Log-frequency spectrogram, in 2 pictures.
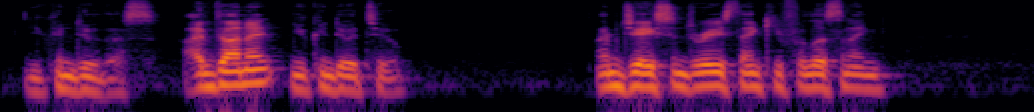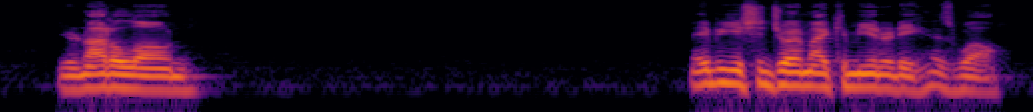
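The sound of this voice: At a moderate pace, a man with a medium pitch and a slightly mellow tone speaks with ordinary pitch variation and long, frequent pauses.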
